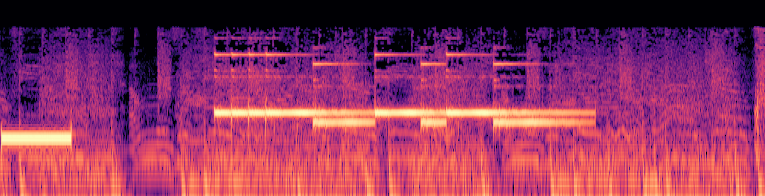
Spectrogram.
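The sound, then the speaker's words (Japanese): An electronic doorbell chime rings over and over in quick, irregular succession, its bright tones overlapping and layering into a cluttered, insistent jangle that stays loud. “ふざけたチャイムの鳴らし方は妖怪か。”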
